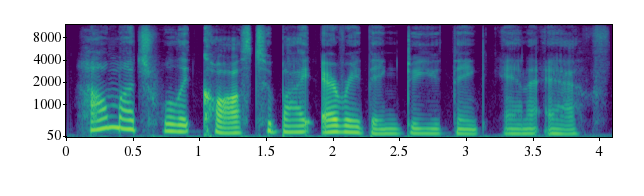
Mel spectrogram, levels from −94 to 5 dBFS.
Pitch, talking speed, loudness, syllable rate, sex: 175 Hz, 190 wpm, -20 LUFS, 5.3 syllables/s, female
